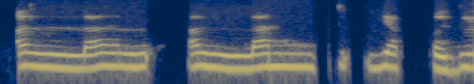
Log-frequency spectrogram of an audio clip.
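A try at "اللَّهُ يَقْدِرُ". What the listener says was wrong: আল্লান হবে কেন? নুন সাকিনের পরে ইয়া আসছে। হ্যাঁ আল্লাইয়া কদির কফ কলকলা করতে হবে না।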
